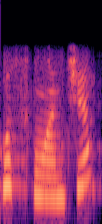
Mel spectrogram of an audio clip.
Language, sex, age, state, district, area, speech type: Kashmiri, female, 18-30, Jammu and Kashmir, Ganderbal, rural, conversation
